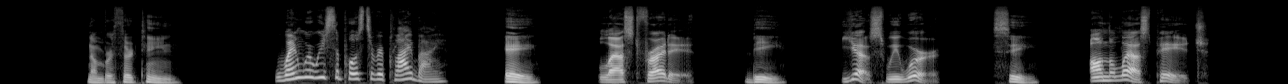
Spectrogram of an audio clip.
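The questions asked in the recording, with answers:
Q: When were we supposed to reply by?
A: A: Last Friday.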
